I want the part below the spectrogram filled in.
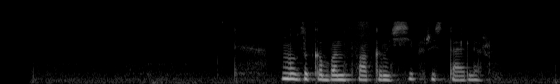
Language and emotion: Russian, neutral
